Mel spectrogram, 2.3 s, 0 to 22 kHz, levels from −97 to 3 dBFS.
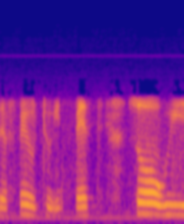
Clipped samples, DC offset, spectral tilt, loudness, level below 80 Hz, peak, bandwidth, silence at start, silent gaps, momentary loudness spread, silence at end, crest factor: under 0.1%; under 0.1%; -6 dB/octave; -21 LUFS; -68 dBFS; -6 dBFS; 8.2 kHz; 0 s; none; 14 LU; 0 s; 16 dB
